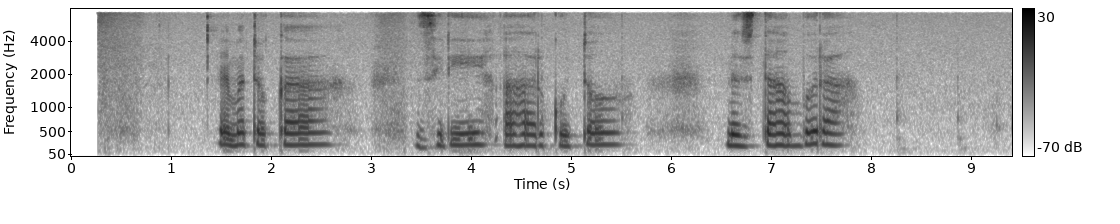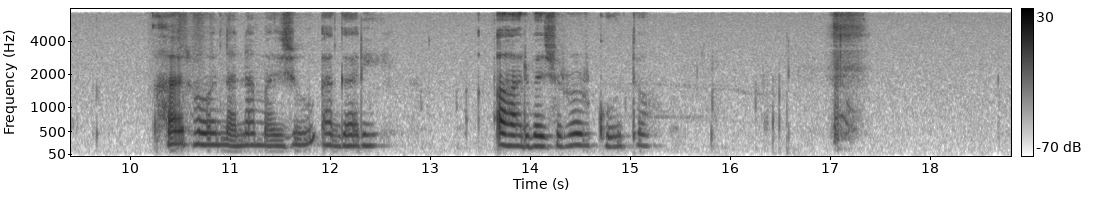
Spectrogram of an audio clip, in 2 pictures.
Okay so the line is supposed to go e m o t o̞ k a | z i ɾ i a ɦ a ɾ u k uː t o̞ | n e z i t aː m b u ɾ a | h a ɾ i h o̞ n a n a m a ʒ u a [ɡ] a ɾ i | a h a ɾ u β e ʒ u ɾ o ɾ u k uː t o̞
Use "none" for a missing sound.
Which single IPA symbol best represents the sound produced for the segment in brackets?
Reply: ɡ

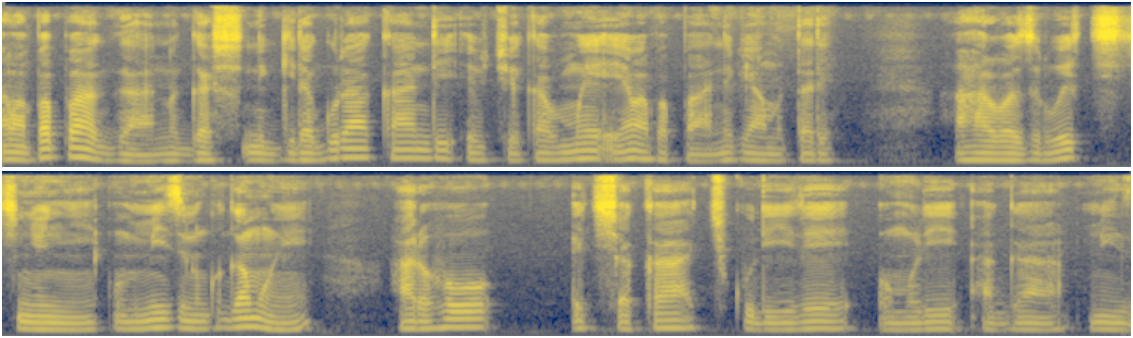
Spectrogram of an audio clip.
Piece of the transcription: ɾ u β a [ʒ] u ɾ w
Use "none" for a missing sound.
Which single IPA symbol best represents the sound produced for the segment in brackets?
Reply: z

